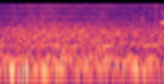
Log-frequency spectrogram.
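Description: Steady low hum of an idling engine, with no other events.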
